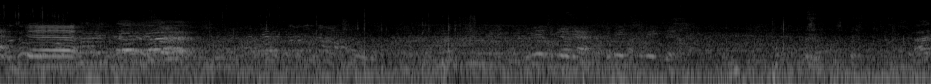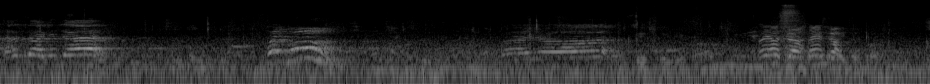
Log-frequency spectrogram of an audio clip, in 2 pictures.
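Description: Young men shout calls loudly from across an open field.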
